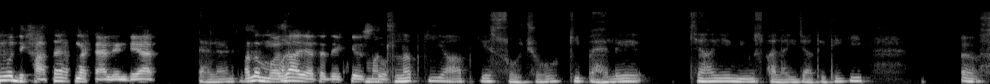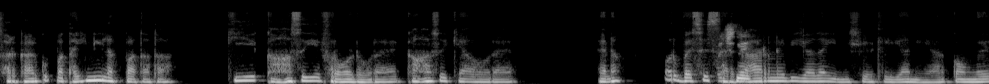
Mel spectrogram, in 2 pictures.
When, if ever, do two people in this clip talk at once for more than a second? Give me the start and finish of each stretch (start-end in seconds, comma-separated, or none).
none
